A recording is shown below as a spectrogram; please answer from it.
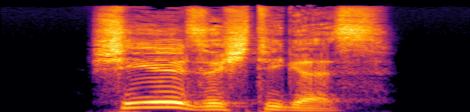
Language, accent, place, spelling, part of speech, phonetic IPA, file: German, Germany, Berlin, scheelsüchtiges, adjective, [ˈʃeːlˌzʏçtɪɡəs], De-scheelsüchtiges.ogg
- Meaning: strong/mixed nominative/accusative neuter singular of scheelsüchtig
